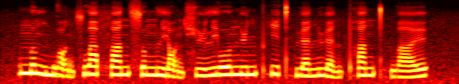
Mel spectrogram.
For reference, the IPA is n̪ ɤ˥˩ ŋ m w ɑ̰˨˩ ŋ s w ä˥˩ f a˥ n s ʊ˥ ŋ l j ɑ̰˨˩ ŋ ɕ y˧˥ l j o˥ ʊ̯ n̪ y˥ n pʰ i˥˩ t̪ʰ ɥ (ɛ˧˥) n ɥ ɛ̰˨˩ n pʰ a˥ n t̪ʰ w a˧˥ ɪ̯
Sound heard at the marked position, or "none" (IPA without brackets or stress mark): ɛ˧˥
